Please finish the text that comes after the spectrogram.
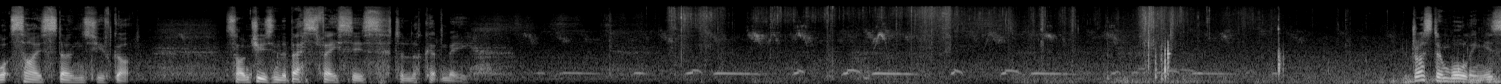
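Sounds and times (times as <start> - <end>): small birds chirping: 4.1 - 14.1
bird calling in low voice: 5.2 - 13.0.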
